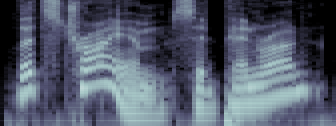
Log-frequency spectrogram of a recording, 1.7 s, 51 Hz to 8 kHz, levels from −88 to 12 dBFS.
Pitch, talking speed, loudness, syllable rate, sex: 160 Hz, 180 wpm, -16 LUFS, 4.2 syllables/s, male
